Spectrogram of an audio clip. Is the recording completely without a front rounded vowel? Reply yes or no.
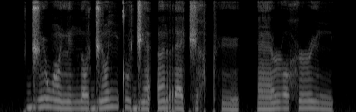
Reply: no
